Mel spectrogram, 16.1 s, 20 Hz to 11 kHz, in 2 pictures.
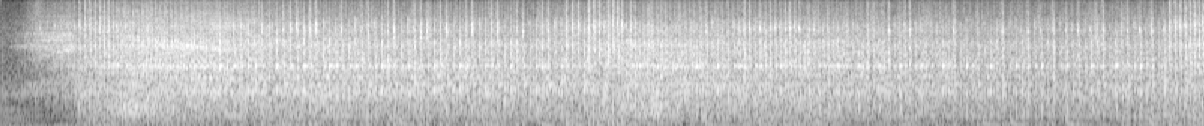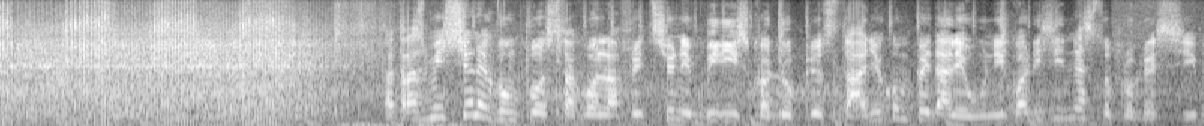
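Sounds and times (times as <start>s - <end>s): tractor diesel engine running: 0.0s - 14.9s.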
